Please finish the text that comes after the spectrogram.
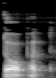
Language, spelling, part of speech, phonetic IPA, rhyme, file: Russian, топот, noun, [ˈtopət], -opət, Ru-топот.ogg
- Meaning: footfall, tread, tramp, trample, stamp, stomp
